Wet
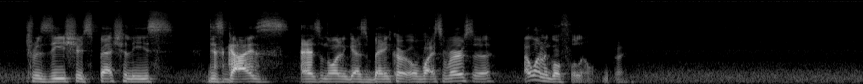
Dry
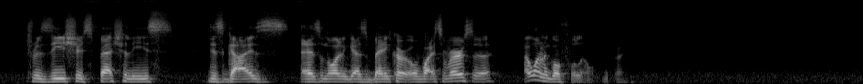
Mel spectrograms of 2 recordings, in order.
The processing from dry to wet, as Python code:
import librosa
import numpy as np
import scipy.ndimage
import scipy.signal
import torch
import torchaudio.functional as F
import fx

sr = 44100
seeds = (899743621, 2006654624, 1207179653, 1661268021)

p1 = 10.0 ** (-20.0 / 20.0) * np.tanh(x / 10.0 ** (-20.0 / 20.0))
p2 = x + (p1 * librosa.db_to_amplitude(-11.5))
p3 = fx.band_shelf(p2, sr, hz=1300.0, db=13.5, octaves=1.7, at=(2.14, 3.12))
y = fx.band_squash(p3, sr, depth_pct=40)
